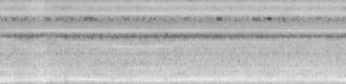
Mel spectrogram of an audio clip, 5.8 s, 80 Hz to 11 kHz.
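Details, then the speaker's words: 2000 Yamaha YZF-R1 first run after engine rebuild: uneven lumpy idle with cylinder one not firing at all (suspected no spark), plus a steady high-pitched screeching squeal of unknown source. "yep cylinder one is not firing at all so I think I'll diagnose that first get that working"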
